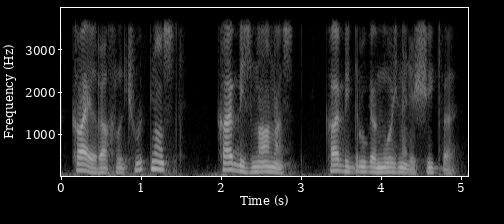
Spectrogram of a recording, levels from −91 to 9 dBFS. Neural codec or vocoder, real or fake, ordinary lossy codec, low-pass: codec, 16 kHz, 1 kbps, FreqCodec, larger model; fake; none; 3.6 kHz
